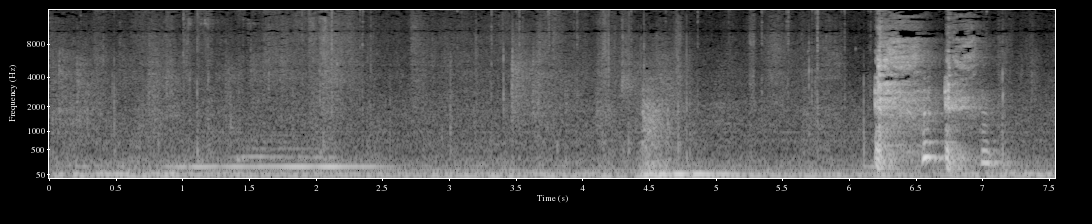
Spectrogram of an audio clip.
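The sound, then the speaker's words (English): A few harsh coughs from a tickle in the throat burst out near the end, following a quieter stretch with a low hum and a muffled thump. “I got a tickle in my throat, and you know where that goes, right? Ooh, I got a cough.”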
